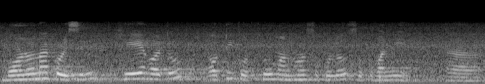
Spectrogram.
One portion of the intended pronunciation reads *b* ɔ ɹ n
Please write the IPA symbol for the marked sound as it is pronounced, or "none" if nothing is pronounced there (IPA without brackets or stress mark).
b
